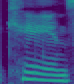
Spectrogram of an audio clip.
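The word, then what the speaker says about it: Cairns: So in Australia the accent with the accent we say cans like cans of tomato soup.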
